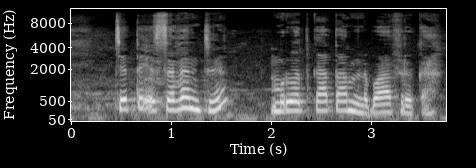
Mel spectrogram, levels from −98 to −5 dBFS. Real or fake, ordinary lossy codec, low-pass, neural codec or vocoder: real; AAC, 48 kbps; 10.8 kHz; none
